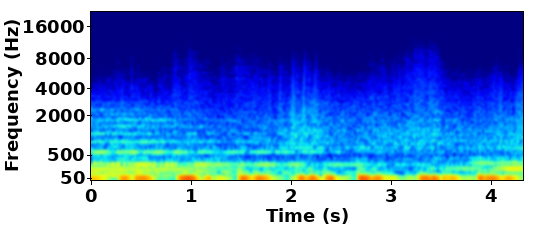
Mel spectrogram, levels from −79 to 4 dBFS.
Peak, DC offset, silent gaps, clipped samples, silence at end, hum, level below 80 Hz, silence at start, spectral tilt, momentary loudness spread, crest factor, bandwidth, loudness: -10 dBFS; under 0.1%; none; under 0.1%; 0 s; none; -22 dBFS; 0 s; -8 dB/octave; 5 LU; 12 dB; 5.4 kHz; -25 LUFS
